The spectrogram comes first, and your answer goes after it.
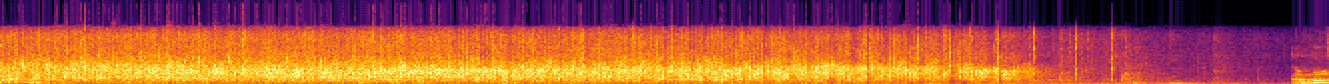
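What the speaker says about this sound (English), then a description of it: "So how about a big round of applause for the students?" Loud sustained audience applause at a school spring concert for first-year band students, a dense clapping wash that dies away near the end with a few scattered claps.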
